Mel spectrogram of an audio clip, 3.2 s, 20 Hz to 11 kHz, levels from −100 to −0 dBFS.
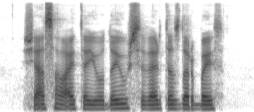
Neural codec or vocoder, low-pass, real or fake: none; 9.9 kHz; real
